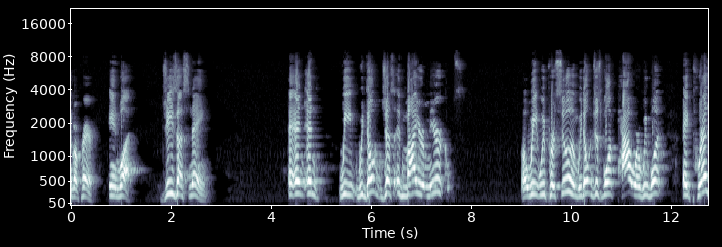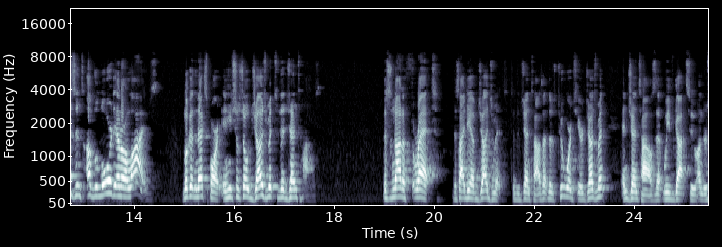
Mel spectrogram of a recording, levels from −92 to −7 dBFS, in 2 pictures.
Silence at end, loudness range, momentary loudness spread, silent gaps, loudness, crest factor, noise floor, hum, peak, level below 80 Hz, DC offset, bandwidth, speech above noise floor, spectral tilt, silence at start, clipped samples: 0 s; 6 LU; 13 LU; none; -15 LUFS; 16 dB; -73 dBFS; none; 0 dBFS; -70 dBFS; under 0.1%; 8.2 kHz; 59 dB; -5.5 dB/octave; 0 s; under 0.1%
